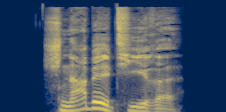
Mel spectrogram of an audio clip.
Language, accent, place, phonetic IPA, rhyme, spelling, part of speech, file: German, Germany, Berlin, [ˈʃnaːbl̩ˌtiːʁə], -aːbl̩tiːʁə, Schnabeltiere, noun, De-Schnabeltiere.ogg
- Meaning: nominative/accusative/genitive plural of Schnabeltier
